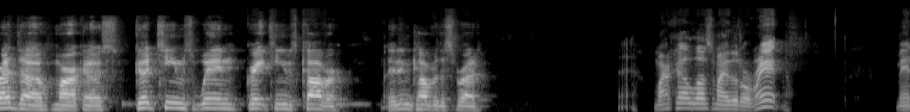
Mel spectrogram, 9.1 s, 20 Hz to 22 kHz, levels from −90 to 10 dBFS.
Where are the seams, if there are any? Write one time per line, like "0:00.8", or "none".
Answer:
none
